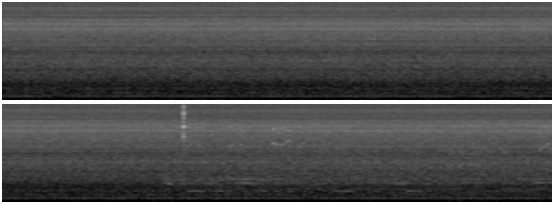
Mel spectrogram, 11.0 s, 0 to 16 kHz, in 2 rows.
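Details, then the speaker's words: Steam Deck back from RMA: fan blasts at constant full speed from power-on, even in a low-stress game, though not hot; draws 13–14 W where 8–9 W is expected; fan stuck at full speed. "You can still hear the fan like considerably and it's at all times. It's not like it's hot at all or in any danger"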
